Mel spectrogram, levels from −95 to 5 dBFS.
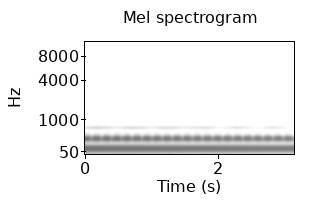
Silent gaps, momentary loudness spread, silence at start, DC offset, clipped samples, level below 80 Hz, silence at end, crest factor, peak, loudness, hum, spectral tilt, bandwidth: none; 4 LU; 0 s; under 0.1%; under 0.1%; -82 dBFS; 0 s; 8 dB; -36 dBFS; -45 LUFS; none; -6.5 dB/octave; 0.7 kHz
